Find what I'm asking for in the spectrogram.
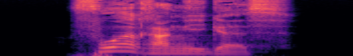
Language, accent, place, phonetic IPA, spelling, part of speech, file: German, Germany, Berlin, [ˈfoːɐ̯ˌʁaŋɪɡəs], vorrangiges, adjective, De-vorrangiges.ogg
- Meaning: strong/mixed nominative/accusative neuter singular of vorrangig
